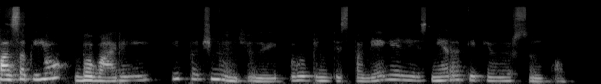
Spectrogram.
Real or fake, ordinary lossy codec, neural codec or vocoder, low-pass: fake; Opus, 16 kbps; codec, 44.1 kHz, 2.6 kbps, DAC; 14.4 kHz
